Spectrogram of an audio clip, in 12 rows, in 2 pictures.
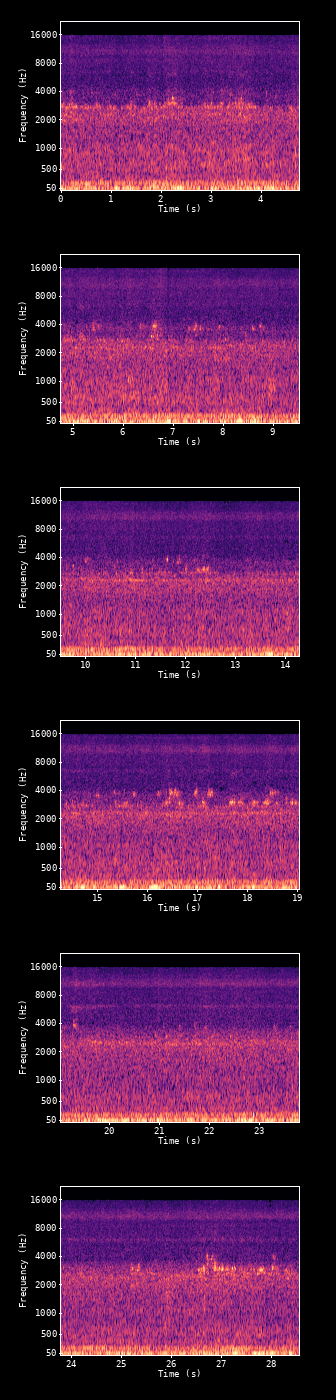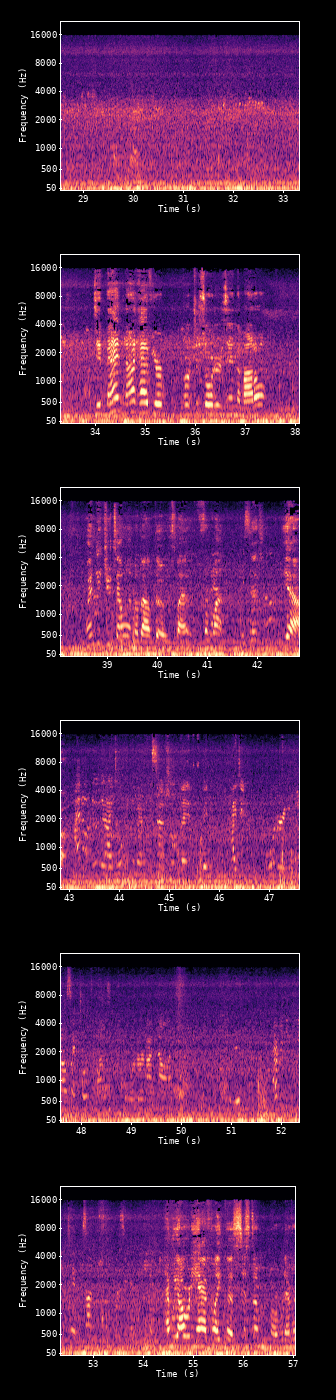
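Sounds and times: car cabin road rumble: 0.0 - 57.0.

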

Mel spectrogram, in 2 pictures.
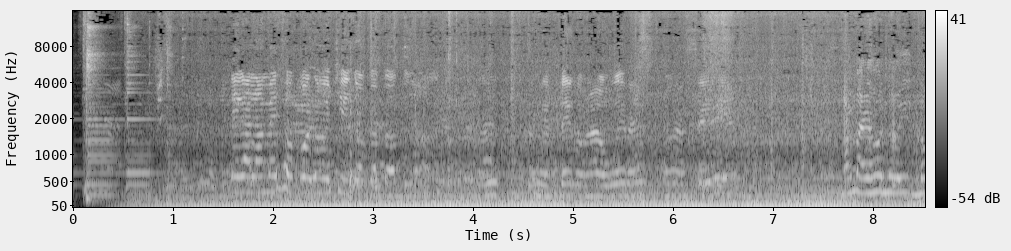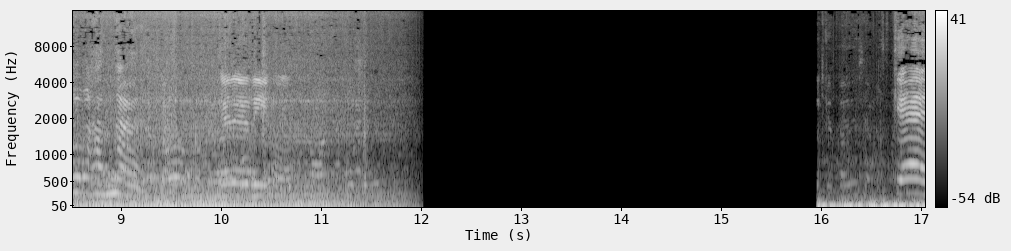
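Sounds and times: garbage truck engine running: 0.0 - 12.0
voices talking: 0.4 - 12.0.

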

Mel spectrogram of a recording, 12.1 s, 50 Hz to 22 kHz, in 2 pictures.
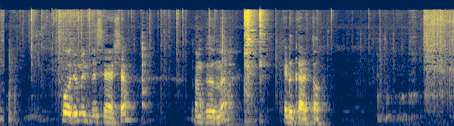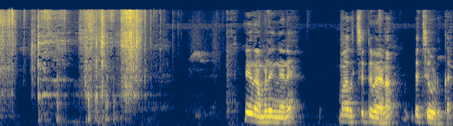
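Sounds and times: kitchenware clinking against pan: 3.0 - 3.7, 6.5 - 7.8.

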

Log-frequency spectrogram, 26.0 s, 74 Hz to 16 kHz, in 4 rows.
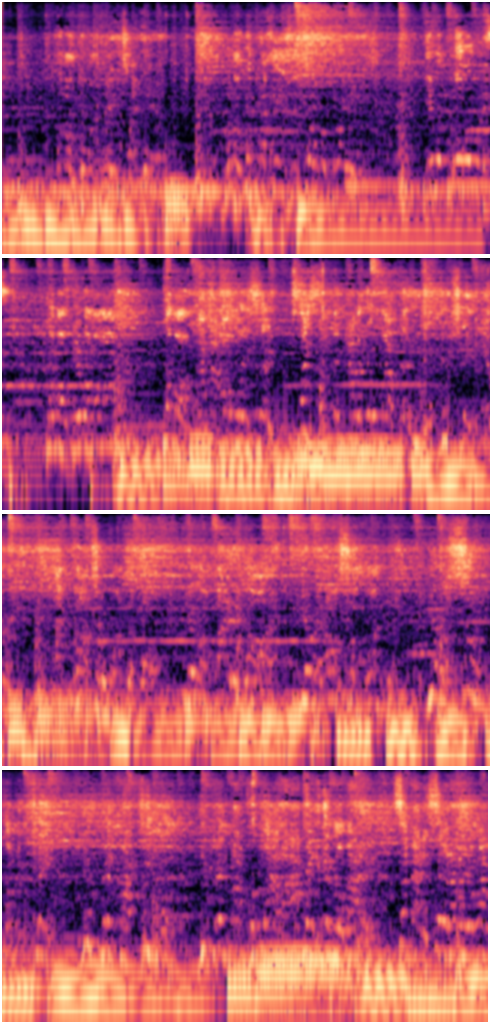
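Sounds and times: electric bass line: 0.0 - 26.0.

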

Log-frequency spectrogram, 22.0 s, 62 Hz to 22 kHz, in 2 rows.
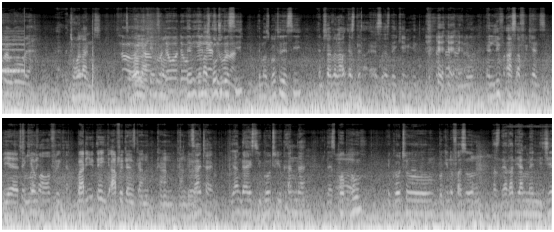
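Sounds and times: car engine and tyres rumbling: 0.0 - 22.0
men talking: 0.0 - 22.0.

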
